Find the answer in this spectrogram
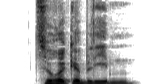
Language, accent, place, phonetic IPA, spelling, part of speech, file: German, Germany, Berlin, [t͡suˈʁʏkɡəˌbliːbn̩], zurückgeblieben, verb, De-zurückgeblieben.ogg
- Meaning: past participle of zurückbleiben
